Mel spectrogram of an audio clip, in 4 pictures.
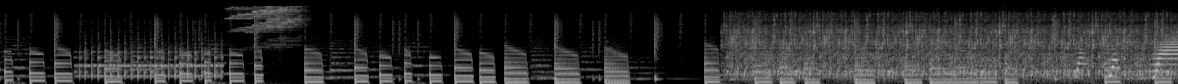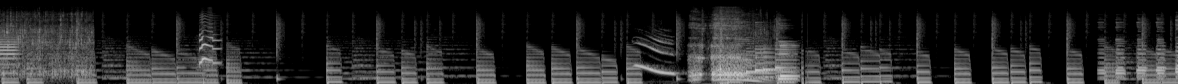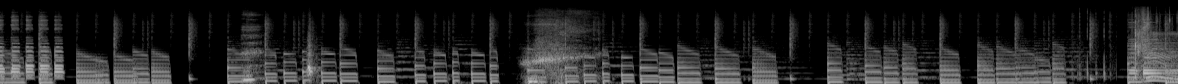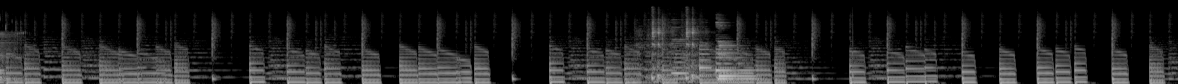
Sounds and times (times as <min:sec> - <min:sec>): Water: 0:07.2 - 0:12.8.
